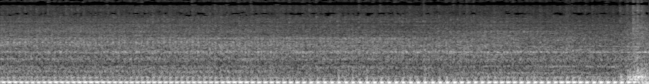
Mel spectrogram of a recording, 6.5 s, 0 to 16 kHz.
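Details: New 2021 KXD Renegade 200cc ATV, first start: steady single-cylinder thump at about three or four beats a second, even and unbroken; normal idle.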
